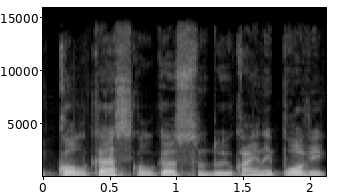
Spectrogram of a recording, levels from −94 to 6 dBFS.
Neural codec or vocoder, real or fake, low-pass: none; real; 14.4 kHz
